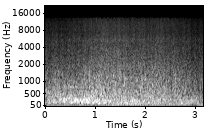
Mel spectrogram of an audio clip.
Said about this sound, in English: So we're in the lock, and the gate is closed behind us, and the sluices have opened, and the water is kind of gushing in, which means the boat is rising up in the lock.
